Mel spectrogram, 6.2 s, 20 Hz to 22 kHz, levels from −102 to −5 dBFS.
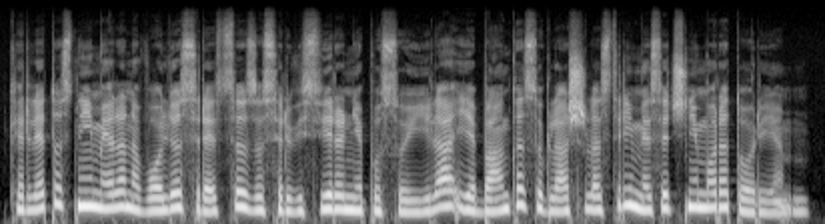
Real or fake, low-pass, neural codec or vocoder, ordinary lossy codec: fake; 19.8 kHz; vocoder, 44.1 kHz, 128 mel bands every 512 samples, BigVGAN v2; none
